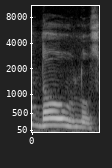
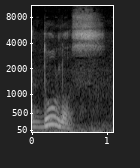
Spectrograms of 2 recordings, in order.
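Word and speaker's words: δοῦλος: A pronúncia não é doulos, como alguns dizem, é doulos.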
